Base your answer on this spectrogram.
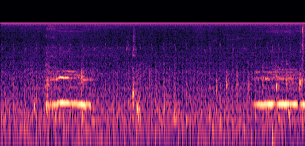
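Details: Pet mouse Scharlett asleep and snoring, giving two steady, humming whistle-like breaths about four seconds apart, with a light tick or two between them against quiet room hiss.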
